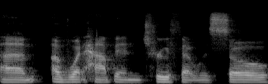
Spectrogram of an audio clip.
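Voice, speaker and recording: A man talks with a fairly low pitch. The background is quiet. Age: 40s. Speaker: festival director, interviewer. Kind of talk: interview conversation. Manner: halting, many repetitions.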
